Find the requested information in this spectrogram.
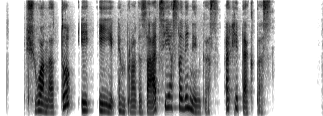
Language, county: Lithuanian, Kaunas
